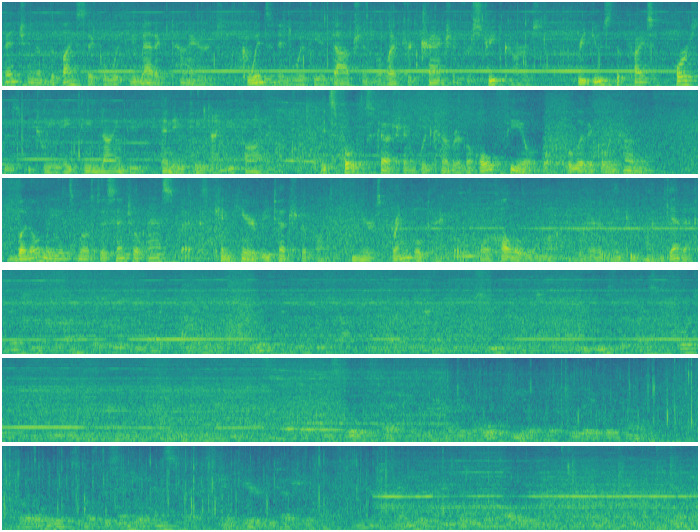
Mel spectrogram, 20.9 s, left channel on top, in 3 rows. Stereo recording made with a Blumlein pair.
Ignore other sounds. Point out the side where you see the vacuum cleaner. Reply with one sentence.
In this clip you hear the vacuum cleaner on the right.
